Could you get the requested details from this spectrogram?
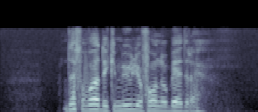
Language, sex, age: Norwegian, male, 31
